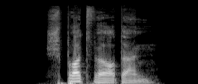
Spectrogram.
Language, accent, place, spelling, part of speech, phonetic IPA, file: German, Germany, Berlin, Spottwörtern, noun, [ˈʃpɔtˌvœʁtɐn], De-Spottwörtern.ogg
- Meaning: dative plural of Spottwort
